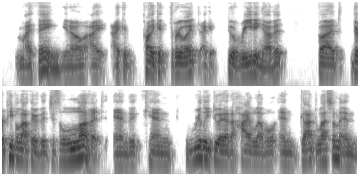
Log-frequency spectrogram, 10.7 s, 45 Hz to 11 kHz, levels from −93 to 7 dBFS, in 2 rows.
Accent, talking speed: American, 240 wpm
